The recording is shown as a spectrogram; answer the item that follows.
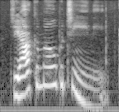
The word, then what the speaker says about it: Giacomo Puccini: It's loosely based on, I'm going to butcher his name, Giacomo Puccini. – That was great.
